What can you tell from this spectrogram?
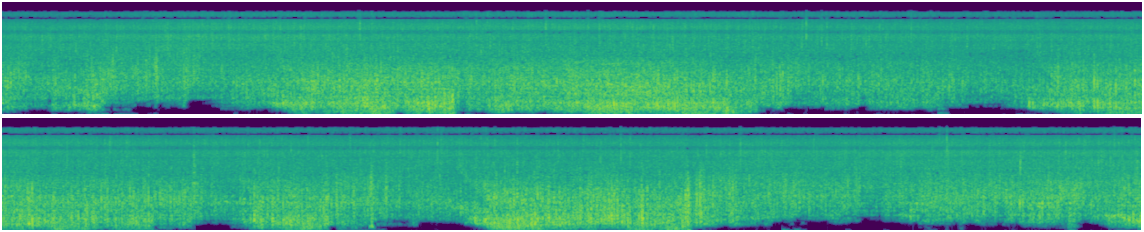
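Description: Heavy downpour: a dense, steady hiss of rain pouring down and striking the surfaces around, with a low rumble that comes and goes beneath it.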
